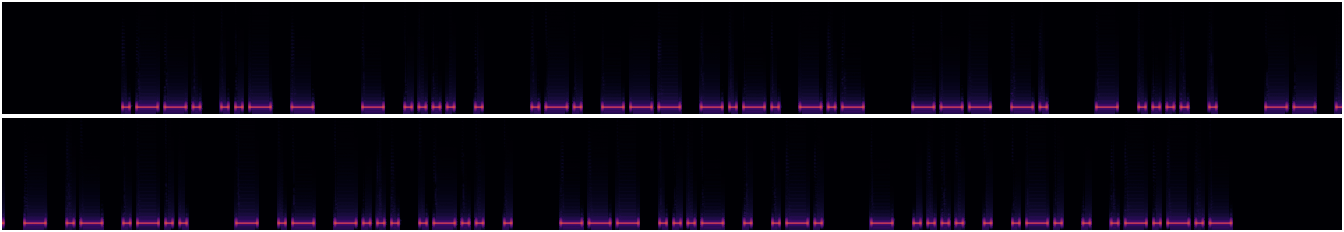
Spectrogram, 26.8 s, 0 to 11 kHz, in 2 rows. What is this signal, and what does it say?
Morse code, heard as a keyed tone, about 17 wpm, 700 Hz. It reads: PUT THE ROCK ON THE METAL TABLE OVER THERE.
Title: Sentences from Top 1000 Words - Review Part 6 - 17wpm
